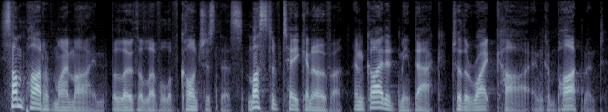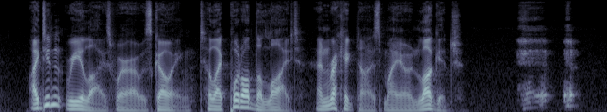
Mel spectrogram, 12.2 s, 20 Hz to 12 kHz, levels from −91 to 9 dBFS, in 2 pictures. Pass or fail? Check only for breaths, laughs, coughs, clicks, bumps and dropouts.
fail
